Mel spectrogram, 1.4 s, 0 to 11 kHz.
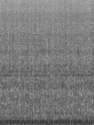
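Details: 1979 Chevy truck with a 350 V8 and automatic choke: a deep idle rumble with an uneven, lumpy exhaust beat, a misfire at idle. Compression and bottom end are sound, and the plugs are clean with no oil or fuel fouling. Cause not found.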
